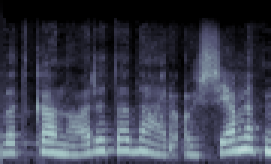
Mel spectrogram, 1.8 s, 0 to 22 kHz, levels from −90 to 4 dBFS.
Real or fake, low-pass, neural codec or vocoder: fake; 14.4 kHz; codec, 32 kHz, 1.9 kbps, SNAC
